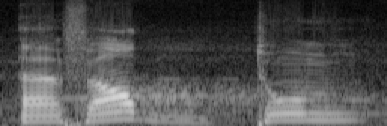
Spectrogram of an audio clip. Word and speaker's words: أفضتم: Nah, الموضع الثاني إذا قرأت قوله عز وجل أفضتم فاحذر من إضغام الضاد في التاء.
